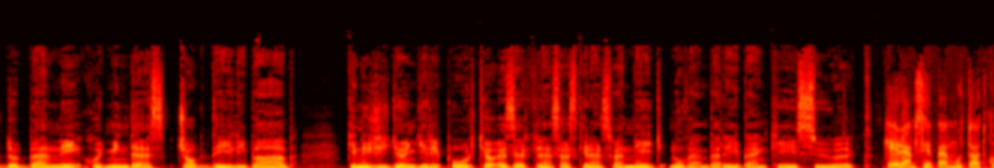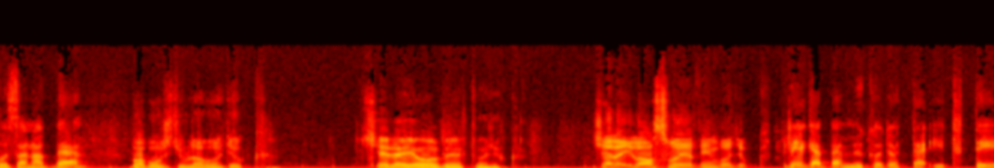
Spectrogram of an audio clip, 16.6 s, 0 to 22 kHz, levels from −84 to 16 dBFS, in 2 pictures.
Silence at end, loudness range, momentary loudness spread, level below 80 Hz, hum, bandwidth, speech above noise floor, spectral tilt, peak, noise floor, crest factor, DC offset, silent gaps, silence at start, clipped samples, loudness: 0 s; 2 LU; 9 LU; -52 dBFS; none; 16.5 kHz; 27 dB; -5 dB/octave; -6 dBFS; -48 dBFS; 16 dB; under 0.1%; none; 0 s; under 0.1%; -21 LUFS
